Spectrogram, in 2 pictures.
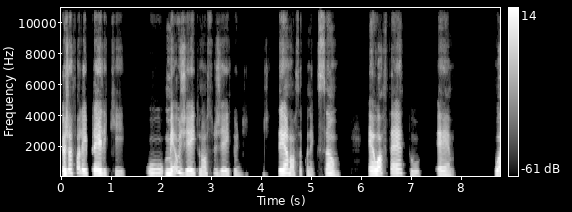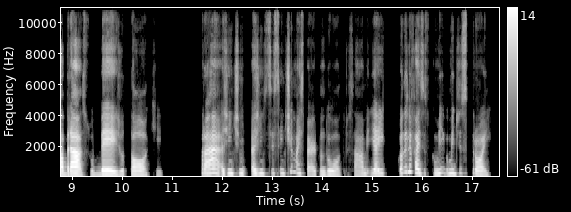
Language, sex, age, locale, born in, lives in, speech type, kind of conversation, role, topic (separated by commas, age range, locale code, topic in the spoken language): Portuguese, female, 30-34, pt-BR, Brazil, Italy, conversation, advice, user, Como posso lidar com a falta de conexão emocional com meu parceiro, já que ele tem se distanciado?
